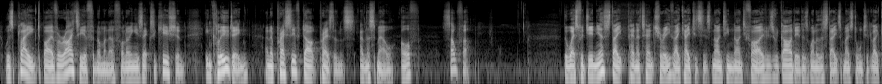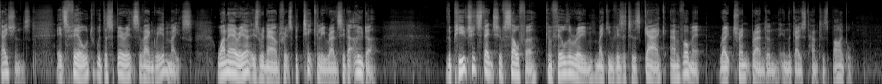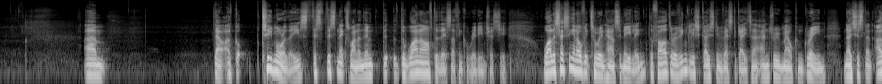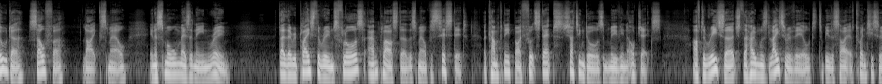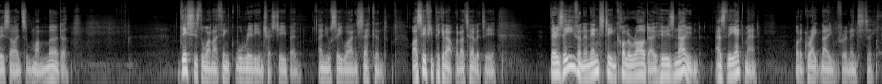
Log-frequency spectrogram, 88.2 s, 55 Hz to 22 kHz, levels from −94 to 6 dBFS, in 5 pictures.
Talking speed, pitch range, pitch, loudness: 150 wpm, 90-125 Hz, 105 Hz, -23 LUFS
